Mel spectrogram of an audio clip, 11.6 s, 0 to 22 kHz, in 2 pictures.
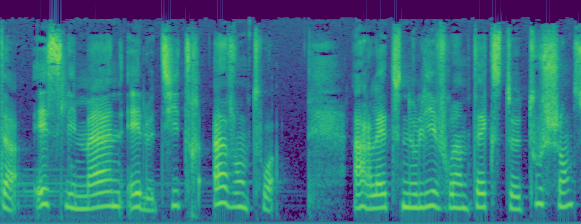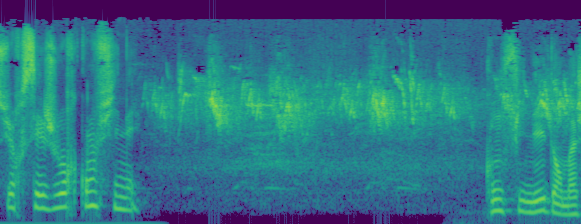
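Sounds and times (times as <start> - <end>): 
speech: 0.0 - 8.1, 10.7 - 11.6
birds twittering and chirping in leafy trees: 7.2 - 11.6.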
